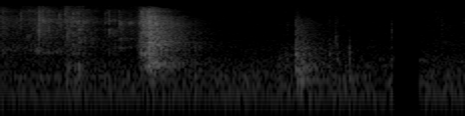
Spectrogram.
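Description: A raw egg being pulled apart by hand over a metal baking pan: eggshell crackling and egg dropping into the pan, with two short sounds about three-quarters of a second and a second and a half in.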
